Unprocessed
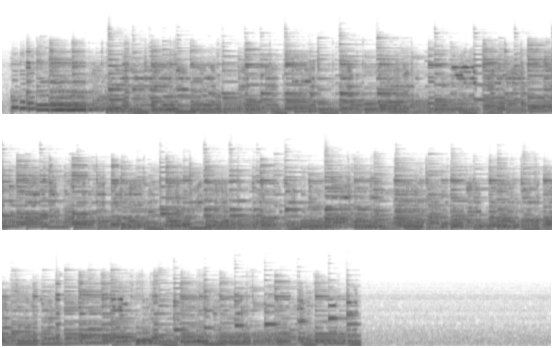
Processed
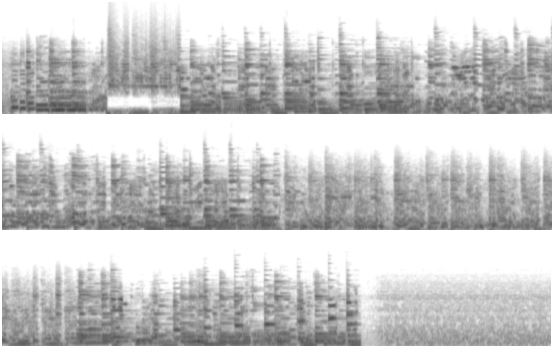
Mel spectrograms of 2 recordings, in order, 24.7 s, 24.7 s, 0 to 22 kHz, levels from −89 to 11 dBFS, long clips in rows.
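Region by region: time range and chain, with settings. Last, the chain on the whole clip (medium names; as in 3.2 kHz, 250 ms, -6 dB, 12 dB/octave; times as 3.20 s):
1.57–2.68 s: comb filter that takes the minimum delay 4 ms + elliptic band-stop 130–980 Hz
6.29–10.40 s: treble shelf 6.6 kHz +8.5 dB + chorus 2.3 Hz, delay 20 ms, depth 4.8 ms
12.42–17.62 s: comb filter that takes the minimum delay 0.8 ms + distance through air 170 m + chorus 1.5 Hz, delay 16 ms, depth 7.2 ms
18.30–19.31 s: low-pass 1.5 kHz + bass shelf 350 Hz -4.5 dB
whole clip: reverb removal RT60 0.82 s; upward compressor, threshold -38 dBFS; trim +5.5 dB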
